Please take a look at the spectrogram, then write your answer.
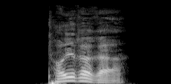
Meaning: inflection of teuer: 1. strong/mixed nominative masculine singular comparative degree 2. strong genitive/dative feminine singular comparative degree 3. strong genitive plural comparative degree
- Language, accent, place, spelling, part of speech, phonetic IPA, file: German, Germany, Berlin, teurerer, adjective, [ˈtɔɪ̯ʁəʁɐ], De-teurerer.ogg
